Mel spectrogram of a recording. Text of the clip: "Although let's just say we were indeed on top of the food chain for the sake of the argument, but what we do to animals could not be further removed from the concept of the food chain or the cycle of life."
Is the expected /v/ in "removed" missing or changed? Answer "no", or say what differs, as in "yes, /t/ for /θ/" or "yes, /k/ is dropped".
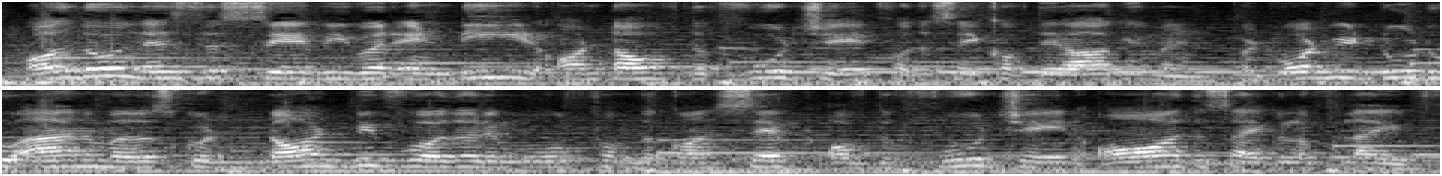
no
